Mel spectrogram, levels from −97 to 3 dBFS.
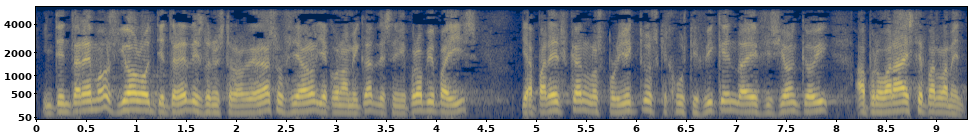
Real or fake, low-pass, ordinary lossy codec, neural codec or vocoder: real; 5.4 kHz; none; none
